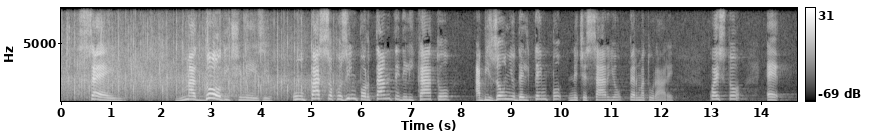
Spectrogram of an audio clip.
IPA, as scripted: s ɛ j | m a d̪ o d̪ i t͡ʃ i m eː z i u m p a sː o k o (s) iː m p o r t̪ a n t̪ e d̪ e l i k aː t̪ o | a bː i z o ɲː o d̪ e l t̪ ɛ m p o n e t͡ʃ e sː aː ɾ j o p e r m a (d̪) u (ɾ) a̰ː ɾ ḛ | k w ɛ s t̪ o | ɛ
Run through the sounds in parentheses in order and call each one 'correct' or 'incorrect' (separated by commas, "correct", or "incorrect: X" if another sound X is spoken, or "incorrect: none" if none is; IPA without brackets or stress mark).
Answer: incorrect: z, incorrect: t̪, correct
